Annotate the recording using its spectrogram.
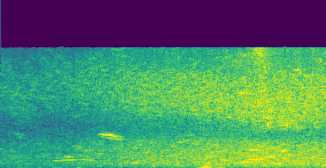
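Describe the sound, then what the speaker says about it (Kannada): Sea waves wash at Malpe beach in Udupi, coastal Karnataka, beside the floating bridge: a steady, close, broad rush of surf with wind buffeting the microphone and one brief louder surge near the middle. "ನೀವು ನಡ್ಕೊಂಡು ಹೋಗ್ತಿರುವಾಗ ಅಲೆ ಬರುತ್ತೆ, ಅವಾಗ ಅದು ಫ್ಲೋಟ್ ಆಗುತ್ತೆ."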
